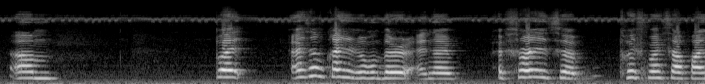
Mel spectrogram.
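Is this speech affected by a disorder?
Yes: cerebral palsy.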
